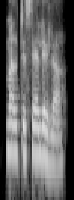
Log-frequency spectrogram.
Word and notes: multicellular: Indian

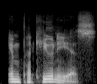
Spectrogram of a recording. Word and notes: impecunious: American English

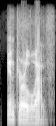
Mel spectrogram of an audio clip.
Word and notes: interleave: American English

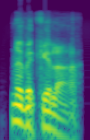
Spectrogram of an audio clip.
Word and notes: navicular: British English

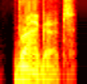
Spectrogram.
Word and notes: braggart: British English

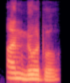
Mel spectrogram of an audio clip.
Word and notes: unknowable: Indian

